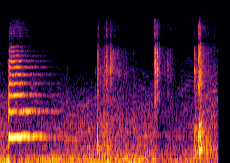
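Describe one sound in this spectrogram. A marching band beats drums in loud, sharp strokes outdoors.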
